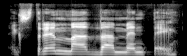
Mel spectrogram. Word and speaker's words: extremadamente: Oh, I did put an extra syllable in there. Extremadamente. Huh.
